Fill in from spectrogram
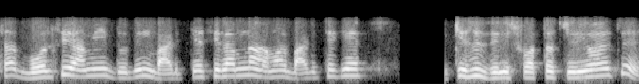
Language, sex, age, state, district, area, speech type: Bengali, male, 30-45, West Bengal, Birbhum, urban, conversation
